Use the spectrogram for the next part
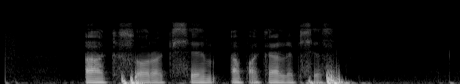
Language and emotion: Russian, neutral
